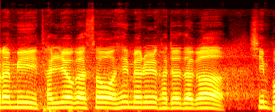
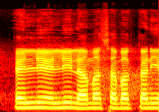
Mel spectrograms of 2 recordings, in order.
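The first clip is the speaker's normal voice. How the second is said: normal talking voice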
